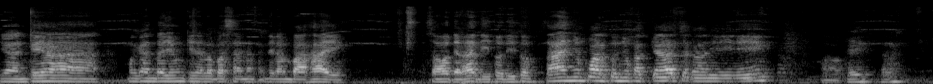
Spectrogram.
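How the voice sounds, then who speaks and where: A man speaks with a fairly high pitch. Background noise is noticeable. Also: ordinary pitch variation, moderate pace. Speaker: vlogger. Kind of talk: casual vlog house tour. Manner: animated.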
